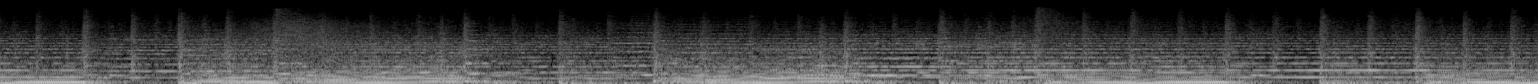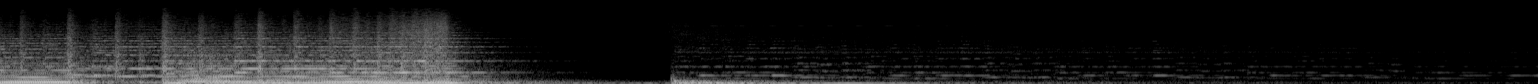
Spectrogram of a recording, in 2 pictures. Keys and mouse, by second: 2.7 e, 4.9 s, 6.4 e, 9.1 e, 12.2 ctrl+z, 13.0 KP_3, 15.6 e, 17.5 s, 19.5 e, 20.8 s, 23.2 e, 28.9 s.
